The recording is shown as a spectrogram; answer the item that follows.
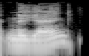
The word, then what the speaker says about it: Niang: Niang? – Close enough. He's Senegalese, so but it reads as French.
